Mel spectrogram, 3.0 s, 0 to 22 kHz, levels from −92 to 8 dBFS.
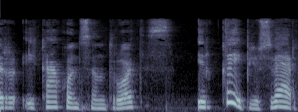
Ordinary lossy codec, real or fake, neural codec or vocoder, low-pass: MP3, 64 kbps; fake; vocoder, 48 kHz, 128 mel bands, Vocos; 10.8 kHz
